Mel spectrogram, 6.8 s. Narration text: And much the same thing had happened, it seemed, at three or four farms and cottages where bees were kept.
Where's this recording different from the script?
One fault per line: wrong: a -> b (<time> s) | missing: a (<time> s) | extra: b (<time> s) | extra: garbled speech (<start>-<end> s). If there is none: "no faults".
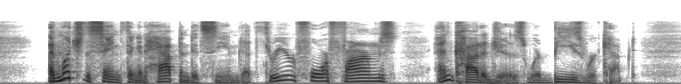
no faults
